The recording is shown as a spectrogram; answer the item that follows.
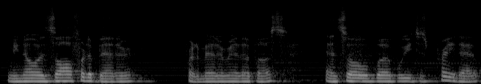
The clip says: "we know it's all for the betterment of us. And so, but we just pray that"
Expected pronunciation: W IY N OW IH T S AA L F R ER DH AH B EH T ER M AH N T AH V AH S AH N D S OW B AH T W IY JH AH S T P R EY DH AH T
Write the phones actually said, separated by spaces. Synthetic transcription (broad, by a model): W IY N OW IH T S AA L F R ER DH AH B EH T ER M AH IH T AH V AH S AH N S OW B AH T W IY JH AH S P R EY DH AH T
